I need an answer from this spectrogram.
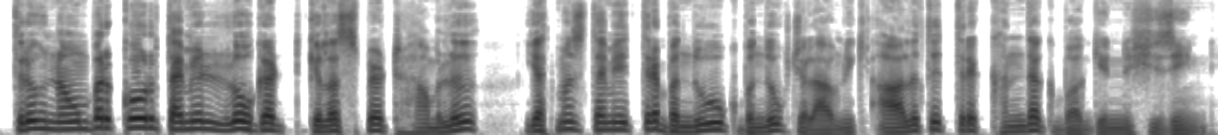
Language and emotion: Kashmiri, neutral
